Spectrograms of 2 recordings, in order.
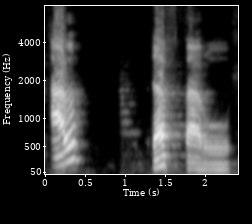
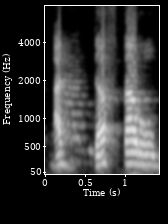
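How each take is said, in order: First: The l is pronounced clearly before d. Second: The l merges into a doubled d sound. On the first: The speaker calls it wrong. "bukan dengan al-daftaru" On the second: The speaker calls it right. "kita bacanya bagaimana? Ad-daftaru"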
